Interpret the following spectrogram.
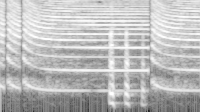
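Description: Air horn sound effect blasting in quick repeated bursts, then held as a steady blast, re-struck about a second and a half in. A brief lower, sliding sound comes about a second in.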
